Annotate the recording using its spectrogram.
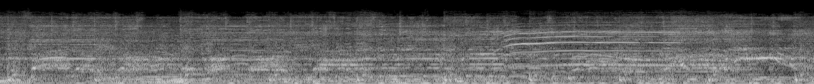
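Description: Rock band playing live: electric guitars and drums with sung vocals. About five seconds in, a long high note slides up and holds for around two seconds over the band.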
